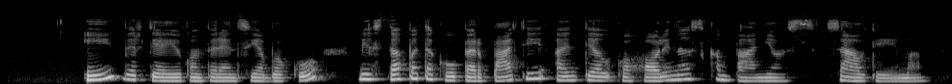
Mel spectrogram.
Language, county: Lithuanian, Šiauliai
